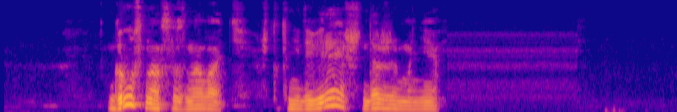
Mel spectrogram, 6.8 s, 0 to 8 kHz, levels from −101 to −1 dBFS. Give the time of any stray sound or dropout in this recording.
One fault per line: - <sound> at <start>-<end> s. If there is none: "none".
none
